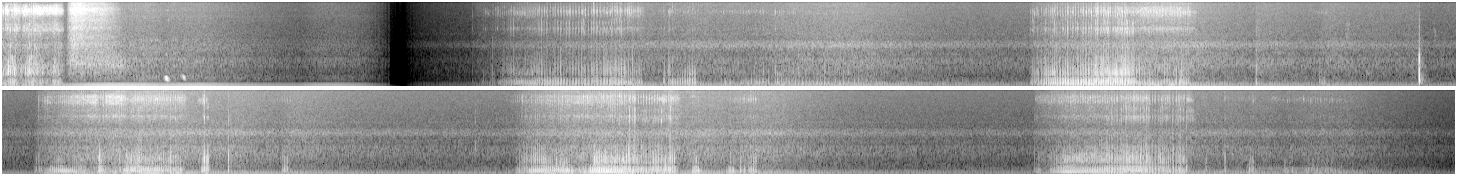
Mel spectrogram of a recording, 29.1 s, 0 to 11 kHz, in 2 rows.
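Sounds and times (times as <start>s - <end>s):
puppy breathing: 0.0s - 1.4s, 4.9s - 8.7s, 10.3s - 12.0s, 14.9s - 17.6s, 19.7s - 22.3s
puppy snoring: 0.0s - 1.8s, 4.8s - 8.8s, 10.2s - 13.4s, 14.8s - 17.6s, 19.6s - 22.3s, 24.8s - 28.1s.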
